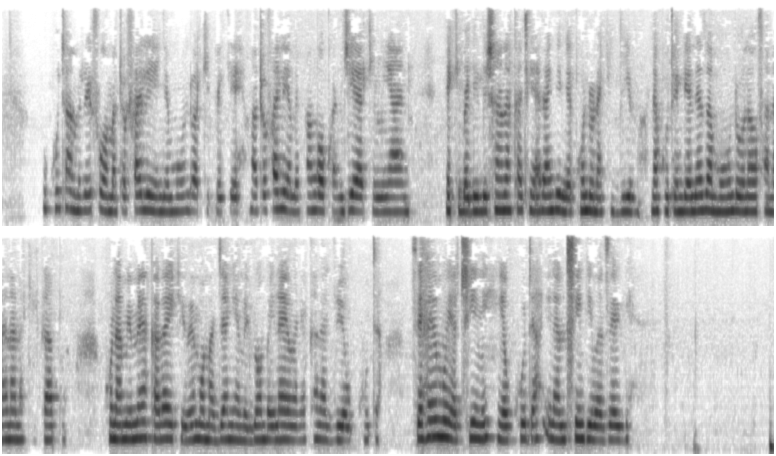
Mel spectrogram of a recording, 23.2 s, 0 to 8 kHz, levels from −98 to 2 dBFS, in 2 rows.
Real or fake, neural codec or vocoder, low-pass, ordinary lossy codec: fake; codec, 16 kHz, 2 kbps, X-Codec, HuBERT features, trained on general audio; 7.2 kHz; MP3, 32 kbps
